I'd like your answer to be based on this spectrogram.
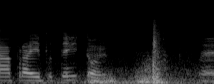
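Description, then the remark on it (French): A locked farm gate on the access road to the Wawa indigenous reserve is shaken once with a short, sharp metallic rattle as someone tries it without it opening. Voices talk throughout, before and after the clank. “Encore une porte.”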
